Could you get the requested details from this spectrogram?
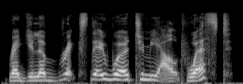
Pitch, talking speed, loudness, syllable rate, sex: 190 Hz, 195 wpm, -17 LUFS, 5.0 syllables/s, female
